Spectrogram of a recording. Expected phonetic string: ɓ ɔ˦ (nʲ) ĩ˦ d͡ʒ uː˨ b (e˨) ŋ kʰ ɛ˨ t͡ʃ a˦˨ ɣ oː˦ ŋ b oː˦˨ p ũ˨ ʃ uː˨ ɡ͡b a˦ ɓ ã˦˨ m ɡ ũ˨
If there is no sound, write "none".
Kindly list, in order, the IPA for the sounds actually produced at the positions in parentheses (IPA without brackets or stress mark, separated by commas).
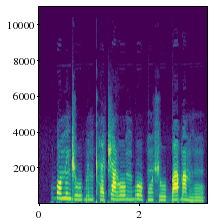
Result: n, e˨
